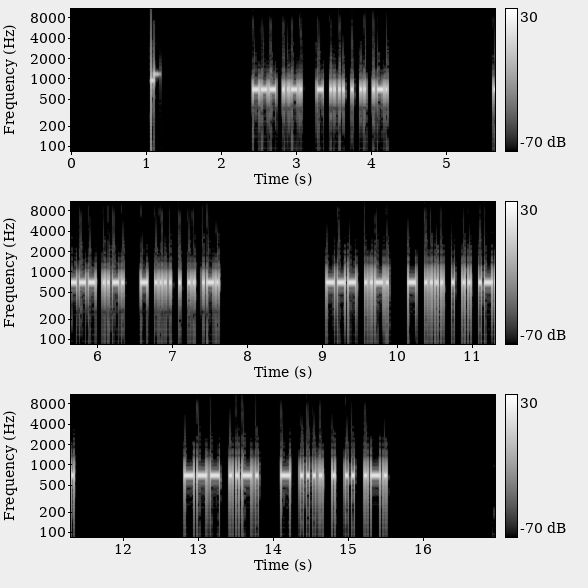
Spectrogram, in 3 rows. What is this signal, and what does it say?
Morse code, heard as a keyed tone, about 36 wpm, 700 Hz. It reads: OF THEIR OF THEIR OF THEIR OF THEIR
